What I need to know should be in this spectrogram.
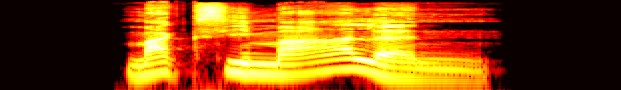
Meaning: inflection of maximal: 1. strong genitive masculine/neuter singular 2. weak/mixed genitive/dative all-gender singular 3. strong/weak/mixed accusative masculine singular 4. strong dative plural
- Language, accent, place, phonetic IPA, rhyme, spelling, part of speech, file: German, Germany, Berlin, [maksiˈmaːlən], -aːlən, maximalen, adjective, De-maximalen.ogg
